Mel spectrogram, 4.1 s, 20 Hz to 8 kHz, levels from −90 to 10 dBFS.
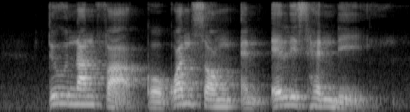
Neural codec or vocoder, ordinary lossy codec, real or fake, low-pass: none; none; real; 7.2 kHz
